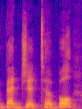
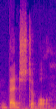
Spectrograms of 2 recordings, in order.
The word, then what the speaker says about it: vegetable: lasagna for dinner okay so here we don't pronounce every single syllable instead of saying vegetable we say we kind of shorten it and say vegetable all right another one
